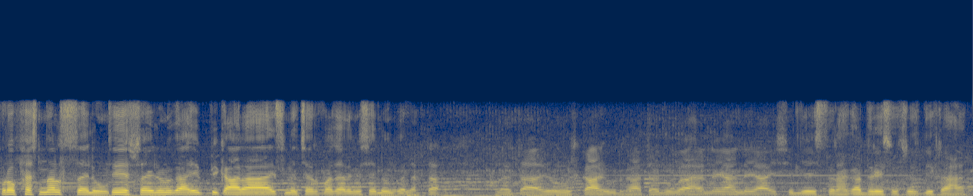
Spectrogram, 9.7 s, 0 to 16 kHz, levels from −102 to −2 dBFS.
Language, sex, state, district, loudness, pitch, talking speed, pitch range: Hindi, male, Bihar, Jamui, -19 LUFS, 140 Hz, 215 wpm, 135-150 Hz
